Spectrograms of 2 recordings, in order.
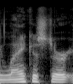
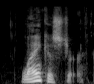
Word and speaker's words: Lancaster: Like, we are in Lancaster, Pennsylvania, and I thought that we were the only Lancaster in the country that pronounced it Lancaster. – Okay. – As opposed to Lancaster. No, out in Ohio, they call it Lancaster, and I was very surprised.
